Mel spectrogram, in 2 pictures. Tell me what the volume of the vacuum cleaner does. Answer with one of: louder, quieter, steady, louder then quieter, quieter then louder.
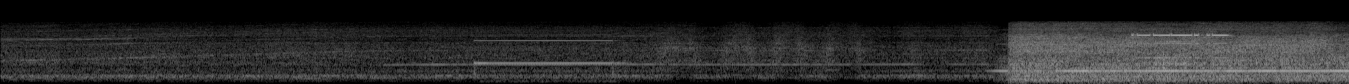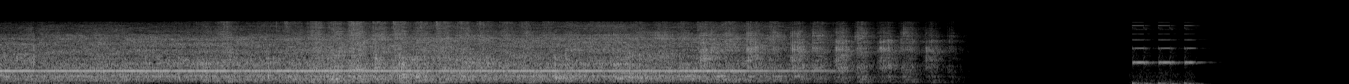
louder.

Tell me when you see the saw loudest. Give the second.
17 s.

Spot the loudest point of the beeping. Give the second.
12 s.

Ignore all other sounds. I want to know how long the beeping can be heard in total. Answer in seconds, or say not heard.
3 s.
